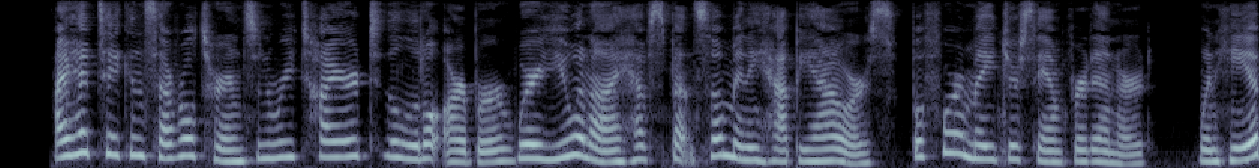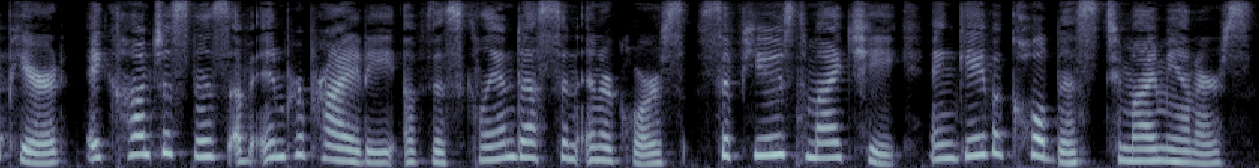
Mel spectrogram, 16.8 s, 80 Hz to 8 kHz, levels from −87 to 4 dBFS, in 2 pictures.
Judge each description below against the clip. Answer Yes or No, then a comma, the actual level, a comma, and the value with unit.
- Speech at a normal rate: Yes, average, 170 wpm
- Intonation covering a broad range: Yes, wide, 6.1 semitones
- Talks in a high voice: Yes, high, 235 Hz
